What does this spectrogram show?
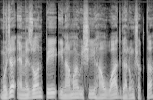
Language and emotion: Goan Konkani, neutral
